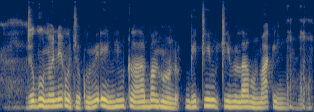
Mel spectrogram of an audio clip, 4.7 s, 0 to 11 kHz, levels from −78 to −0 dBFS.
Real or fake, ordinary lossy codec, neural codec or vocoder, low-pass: fake; none; autoencoder, 22.05 kHz, a latent of 192 numbers a frame, VITS, trained on one speaker; none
